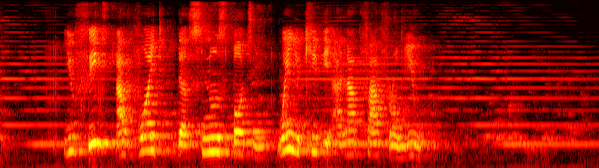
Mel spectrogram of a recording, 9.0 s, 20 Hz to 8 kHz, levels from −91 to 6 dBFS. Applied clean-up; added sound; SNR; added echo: none; Bowed string instrument; 19 dB; reverberation time 0.7 s.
